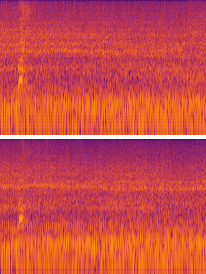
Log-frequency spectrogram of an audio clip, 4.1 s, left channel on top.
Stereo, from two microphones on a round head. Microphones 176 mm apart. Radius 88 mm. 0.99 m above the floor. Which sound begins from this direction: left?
A sneeze, at 0.4 s.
